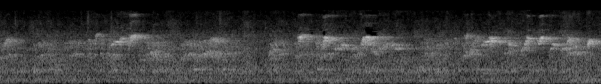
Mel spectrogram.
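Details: Red-whiskered bulbuls sparring as rivals on a rainy, windy day: short bright warbled phrases in bursts, several birds overlapping, over a steady hiss of rain.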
